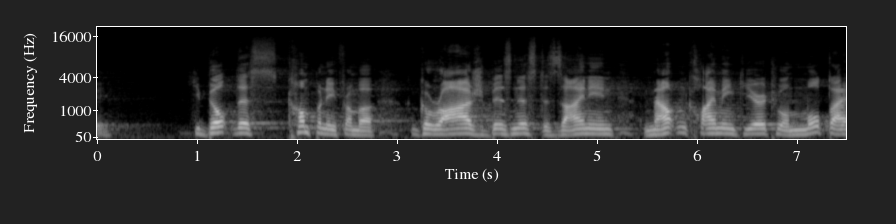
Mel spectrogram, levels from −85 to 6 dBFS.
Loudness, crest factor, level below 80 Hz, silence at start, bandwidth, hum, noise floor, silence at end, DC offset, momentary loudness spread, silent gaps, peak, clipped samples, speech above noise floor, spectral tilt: -27 LUFS; 20 dB; -64 dBFS; 0 s; 14 kHz; none; -65 dBFS; 0 s; under 0.1%; 12 LU; none; -8 dBFS; under 0.1%; 39 dB; -6 dB/octave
